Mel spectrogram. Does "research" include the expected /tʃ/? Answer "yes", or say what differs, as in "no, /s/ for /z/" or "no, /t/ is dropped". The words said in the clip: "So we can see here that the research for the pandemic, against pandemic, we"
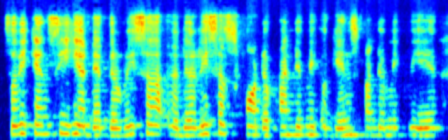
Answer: no, /s/ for /tʃ/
